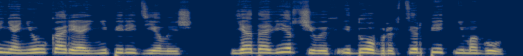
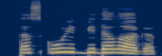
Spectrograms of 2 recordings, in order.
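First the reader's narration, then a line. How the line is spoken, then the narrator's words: Understanding sigh, older man. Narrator (Russian): понимающе вздохнул пожилой боец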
